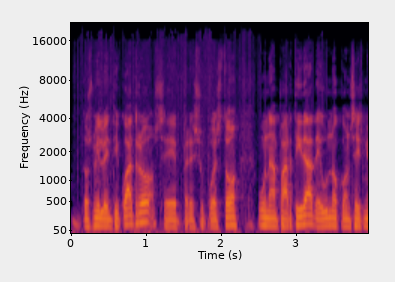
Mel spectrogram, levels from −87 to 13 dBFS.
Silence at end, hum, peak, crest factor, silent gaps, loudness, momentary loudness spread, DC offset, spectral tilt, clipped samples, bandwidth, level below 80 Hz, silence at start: 0 s; none; -6 dBFS; 16 dB; none; -23 LUFS; 6 LU; under 0.1%; -5.5 dB/octave; under 0.1%; 19.5 kHz; -48 dBFS; 0 s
